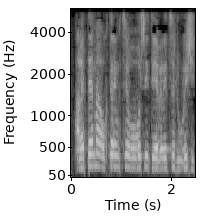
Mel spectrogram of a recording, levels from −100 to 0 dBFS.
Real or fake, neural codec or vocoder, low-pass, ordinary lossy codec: fake; vocoder, 24 kHz, 100 mel bands, Vocos; 5.4 kHz; none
